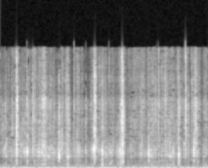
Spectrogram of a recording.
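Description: Faint irregular crackling and rustling: a scatter of small, quick clicks over a low background hum.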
